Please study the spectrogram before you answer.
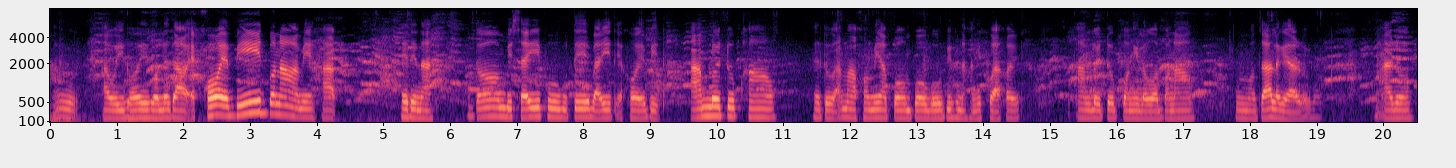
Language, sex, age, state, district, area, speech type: Assamese, female, 30-45, Assam, Tinsukia, urban, spontaneous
